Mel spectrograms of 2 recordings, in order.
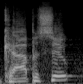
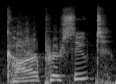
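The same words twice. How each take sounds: First: "copper suit" with r dropped, car pursuit as copper suit; Boston accent. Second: Said in the usual way. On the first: Shown as a demonstration. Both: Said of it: "but in a Boston accent".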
